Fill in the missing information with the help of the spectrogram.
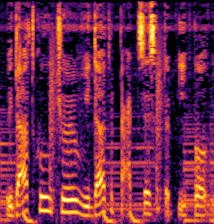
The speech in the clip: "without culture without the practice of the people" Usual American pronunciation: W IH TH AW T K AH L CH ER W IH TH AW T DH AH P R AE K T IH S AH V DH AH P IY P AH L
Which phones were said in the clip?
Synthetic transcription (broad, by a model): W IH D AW T K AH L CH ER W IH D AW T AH P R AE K S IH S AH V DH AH P IY P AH L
